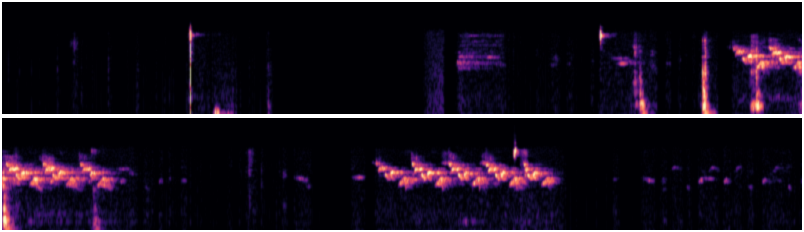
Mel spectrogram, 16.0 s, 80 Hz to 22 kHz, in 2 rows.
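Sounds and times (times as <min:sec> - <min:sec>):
songbird chirping: 0:06.0 - 0:09.8, 0:10.4 - 0:13.6, 0:14.4 - 0:16.0.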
